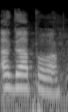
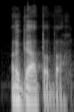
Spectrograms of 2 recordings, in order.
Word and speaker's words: Agapova: Maria Agapova. Maria Agapova. Agapova. We're emphasizing that second syllable. But see, even Cody, my man, writes the phonetics in the but no, those phonetics, you can't write phonetics all in the fucking same case, right? Like people think I'm crazy. We're all just trying to emphasize the same syllable.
